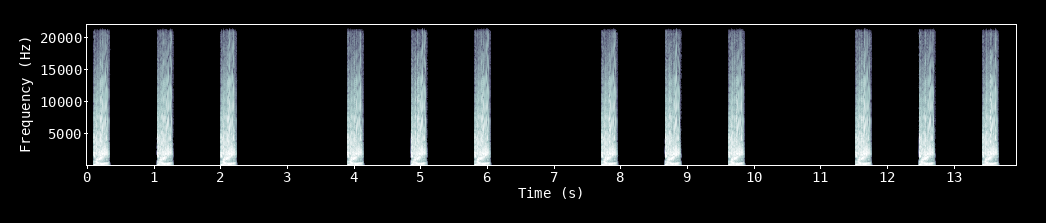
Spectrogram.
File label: 126 B#m Bass, Bpm126, Complex Electro Synths; Prime Loops; Biomass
